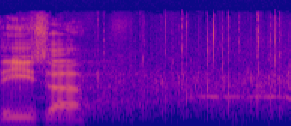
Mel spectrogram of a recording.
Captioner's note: cheers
